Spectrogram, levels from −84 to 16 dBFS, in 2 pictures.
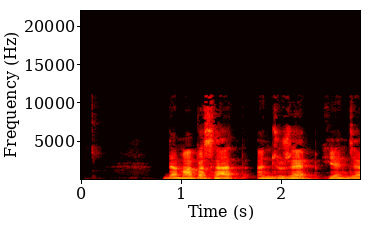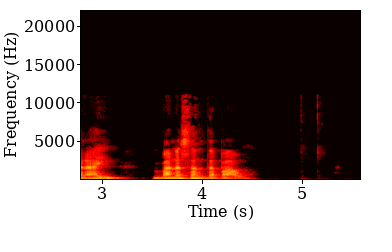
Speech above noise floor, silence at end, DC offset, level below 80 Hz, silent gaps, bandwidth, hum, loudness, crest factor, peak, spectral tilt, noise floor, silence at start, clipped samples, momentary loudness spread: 46 dB; 1.1 s; under 0.1%; -56 dBFS; none; 11.5 kHz; none; -24 LUFS; 20 dB; -6 dBFS; -5 dB/octave; -70 dBFS; 0.85 s; under 0.1%; 11 LU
